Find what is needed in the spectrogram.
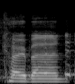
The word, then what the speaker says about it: Cockburn: Craig Cockburn, but his name, it's pronounced Coburn, everybody. It's spelt Cockburn, but it's pronounced Coburn. – Oh, like C-O-Q-U-E? – It is spelled C-O-C-K.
